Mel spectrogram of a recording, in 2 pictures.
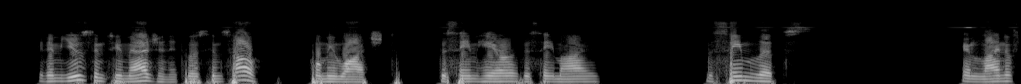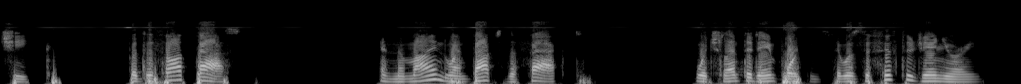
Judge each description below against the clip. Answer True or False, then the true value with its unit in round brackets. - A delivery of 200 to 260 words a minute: False (140 wpm)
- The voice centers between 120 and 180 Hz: True (135 Hz)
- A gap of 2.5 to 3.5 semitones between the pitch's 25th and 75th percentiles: True (2.8 semitones)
